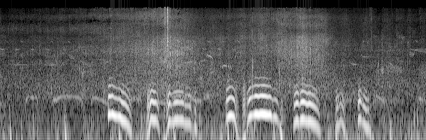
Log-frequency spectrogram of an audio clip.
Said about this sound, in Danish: Og mere fugle fløjt her nedad. Chipito, chipito, chipito.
